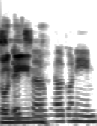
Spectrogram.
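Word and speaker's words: Wael Ghonim: Is it Whale Gonim? Does anybody know? I think they were saying in the video Gonim. It's Whale Gonim.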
